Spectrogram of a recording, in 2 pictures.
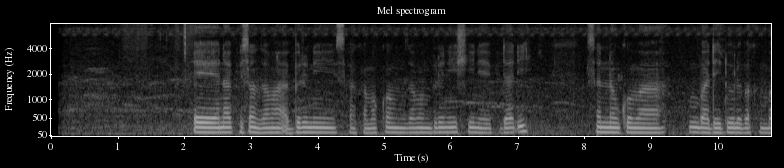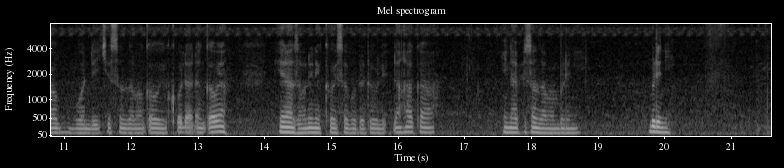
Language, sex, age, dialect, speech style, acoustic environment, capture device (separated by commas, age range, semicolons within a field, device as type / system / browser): Hausa, male, 35-44, Nigeria - Kano, happy, people talking; silence, mobile / Linux / Chrome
